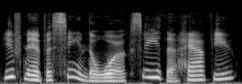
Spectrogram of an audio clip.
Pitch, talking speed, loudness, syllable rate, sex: 230 Hz, 200 wpm, -15 LUFS, 4.8 syllables/s, female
